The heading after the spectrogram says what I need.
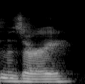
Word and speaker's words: Missouri: you say it Missouri or Missouri Marianne says Missouri you'll see you'll see that like when we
